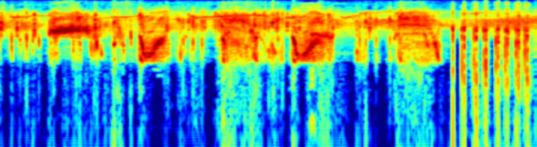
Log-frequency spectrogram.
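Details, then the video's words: Mixed swiftlet calls: dense, high chirping and trilling chatter with rapid clicking pulses toward the end, many birds overlapping. "Sp burung walet campuran"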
